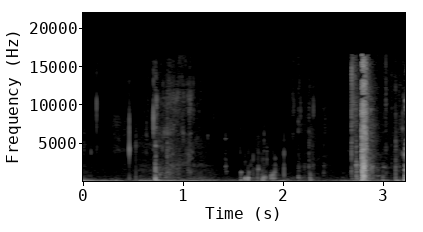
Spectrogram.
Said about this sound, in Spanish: Bueno, habéis escuchado como una gran persona bebe agua. Esa gran persona soy yo. Pero es que me iba a asfixiar, ¿vale? Perdón. Estoy pidiendo perdón por beber agua en mi propio podcast.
